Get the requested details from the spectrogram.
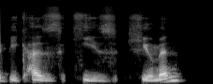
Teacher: At really fast speed, you just drop that H, connect the Z. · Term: drop the H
